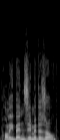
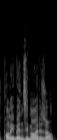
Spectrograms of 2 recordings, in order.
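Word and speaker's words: polybenzimidazole: But the the actual pronunciation of it as I believe it's uh polyenzimidazol which I just to me just doesn't roll off the tongue quite as well as polybenzimidazol.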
